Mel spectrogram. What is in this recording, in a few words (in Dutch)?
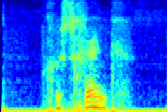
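"geschenk", Dutch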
